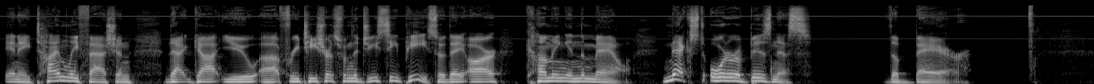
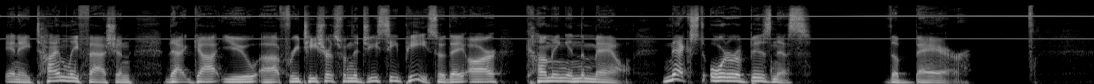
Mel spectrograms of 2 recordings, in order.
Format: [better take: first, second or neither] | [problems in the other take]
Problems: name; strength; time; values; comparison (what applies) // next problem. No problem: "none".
first | high-pitched whine; loud; throughout; 10 kHz, 7 dB below the speech; faint in the first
